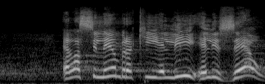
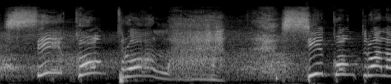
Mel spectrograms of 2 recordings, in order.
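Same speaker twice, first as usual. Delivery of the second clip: slow, drawn-out se controla; slow firm command; 5 semitones higher, much slower than usual. Real, not acted. Congregation tells the woman beside them, slowly and firmly. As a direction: tell her firmly to control herself. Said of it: "é três, vai".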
